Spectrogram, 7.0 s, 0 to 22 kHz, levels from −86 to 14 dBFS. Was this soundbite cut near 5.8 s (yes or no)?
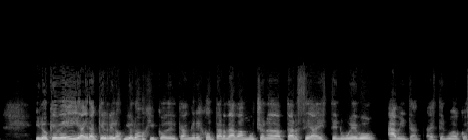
yes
